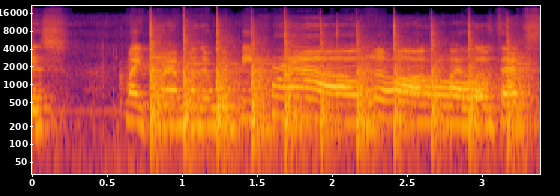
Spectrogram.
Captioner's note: metal spoon hitting pot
